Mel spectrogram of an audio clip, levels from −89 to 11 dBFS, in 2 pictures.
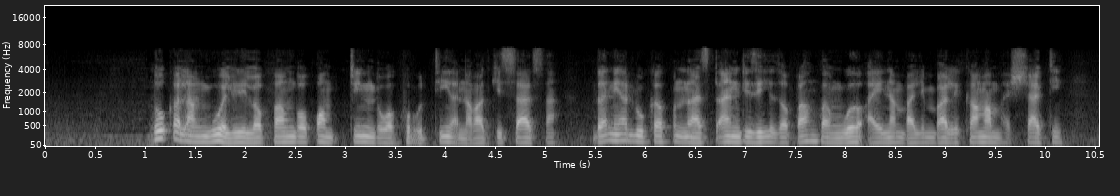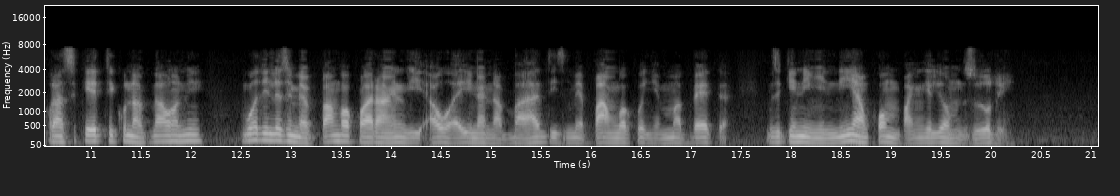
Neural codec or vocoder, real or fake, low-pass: codec, 16 kHz in and 24 kHz out, 0.6 kbps, FocalCodec, streaming, 2048 codes; fake; 7.2 kHz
